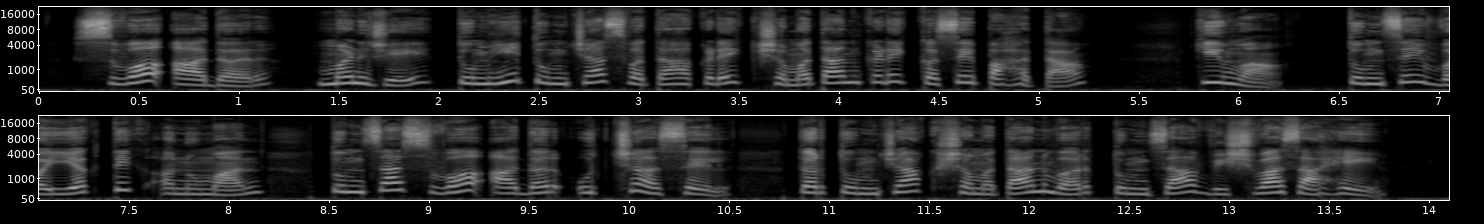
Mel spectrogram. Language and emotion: Marathi, neutral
